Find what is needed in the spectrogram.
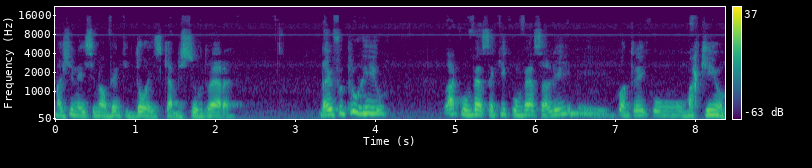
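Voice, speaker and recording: A man talks at a moderate pace with long, frequent pauses and vocal fry in a dark, mellow tone. His intonation is lively, and the background is quiet. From Teresina, Piauí, Brazil; Piauí, Brazil. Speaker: physician and healthcare executive; guest. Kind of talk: TV debate interview. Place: studio. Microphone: lapel.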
